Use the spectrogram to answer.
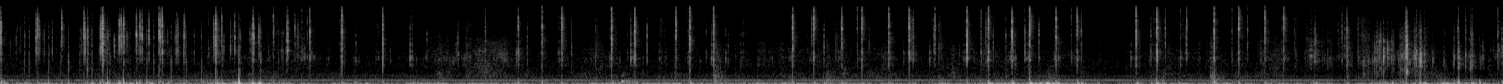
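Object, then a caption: Hollow plastic handheld game console. Fingertips rapidly press the buttons of a small, hollow, clear transparent plastic Game Boy handheld with a red cartridge, held close to the mic. A fast, uneven stream of sharp, bright plastic clicks and taps runs throughout, each dying away almost instantly. A steady low hum sits underneath.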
